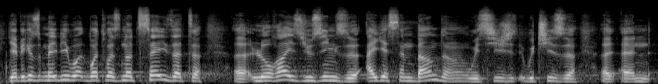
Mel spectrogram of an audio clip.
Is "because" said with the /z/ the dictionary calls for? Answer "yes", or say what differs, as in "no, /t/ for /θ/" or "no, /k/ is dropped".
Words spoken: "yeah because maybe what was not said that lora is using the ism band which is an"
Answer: yes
